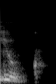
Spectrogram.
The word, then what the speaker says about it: люк: слово лук і люк Варто звернути увагу на різницю у вимові перших звуків у цих словах лук звук лох юк звук л у слові лук перший звук твердий л - ло ло А у слові Люк перший звук м'який і тепер Зверніть будь ласка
